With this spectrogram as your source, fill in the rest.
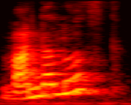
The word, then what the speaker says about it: Wanderlust: This word, Wanderlust, is pronounced in German Wanderlust, and it means the desire to travel.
